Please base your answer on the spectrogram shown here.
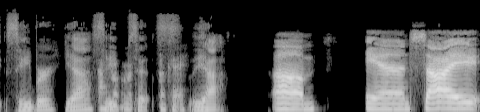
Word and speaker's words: Psi: yeah yeah um and Sai is like a cyborg haha that's why his name sigh um except it's it's annoyingly spelled PSI yeah like the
